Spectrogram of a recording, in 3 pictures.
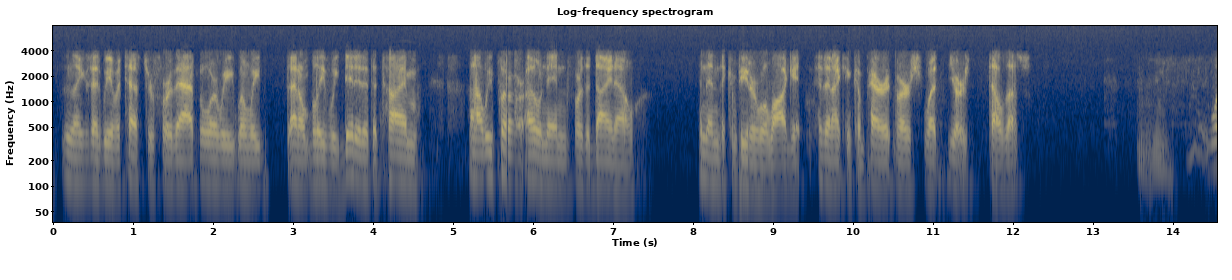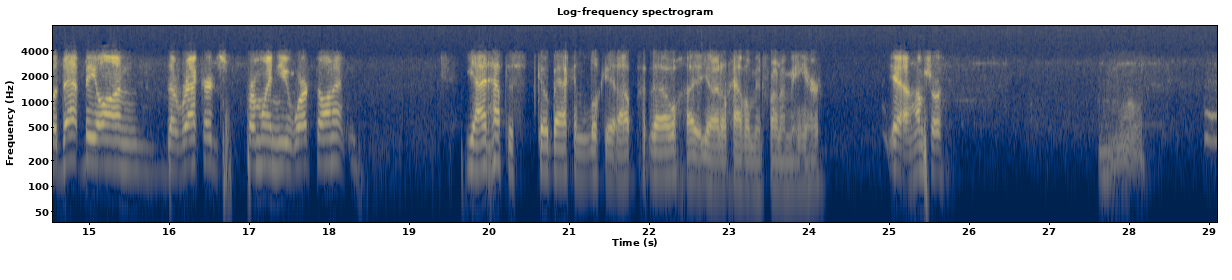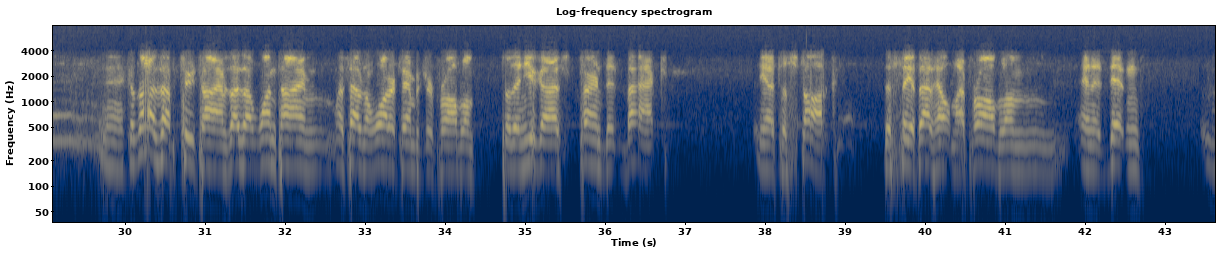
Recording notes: Call in Question and Answer Show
